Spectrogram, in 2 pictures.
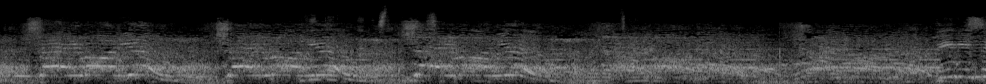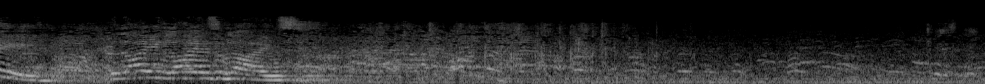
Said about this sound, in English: Yeah, in Britain, shouting shame, shame towards the BBC. I like this. This warms my heart, to be honest.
